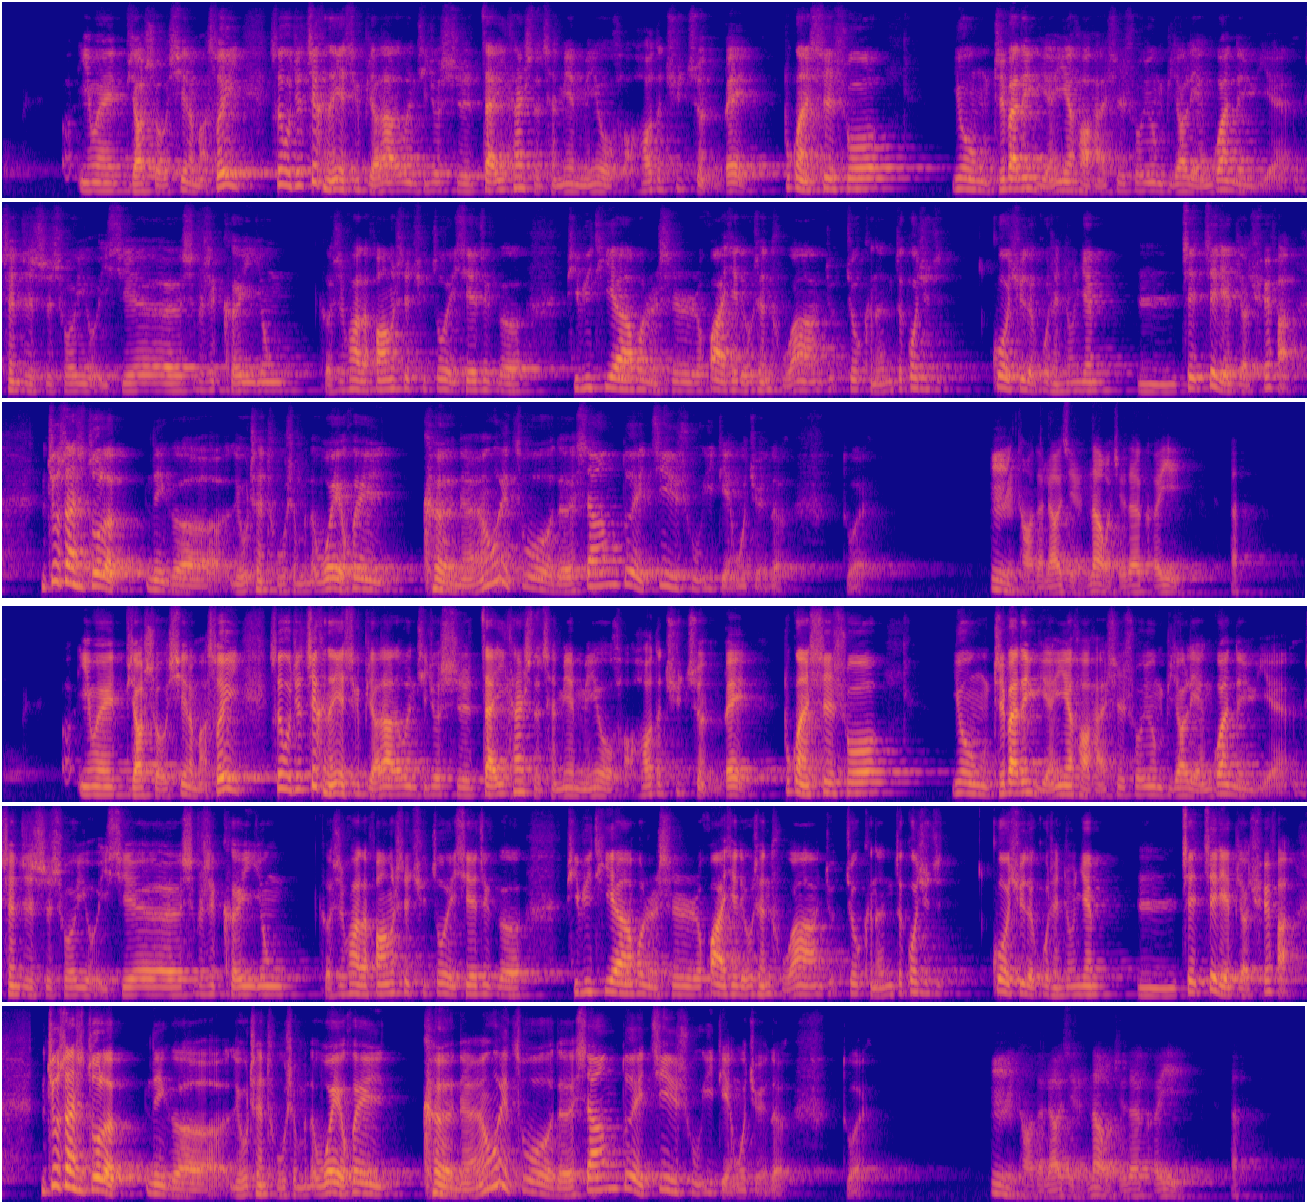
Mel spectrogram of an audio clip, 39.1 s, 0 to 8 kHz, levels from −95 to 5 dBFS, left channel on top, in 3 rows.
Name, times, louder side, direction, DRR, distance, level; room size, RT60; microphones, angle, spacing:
voice 1, 0.6-7.4 7.8-8.7 9.5-15.9 16.2-22.5 23.0-24.0 24.4-27.3 27.5-30.0 30.3-33.9 34.2-34.3 34.5-34.7, right 3 dB, 55° right, 11 dB, 0.8 m, -30 dB
voice 2, 36.0-37.9 38.4-38.5, left 3 dB, 90° left, 10 dB, 1.0 m, -35 dB
14.0 x 8.1 x 4.8 m, 1.2 s
head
